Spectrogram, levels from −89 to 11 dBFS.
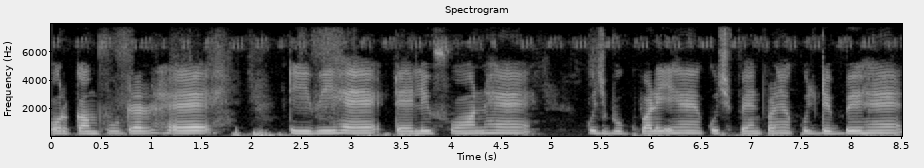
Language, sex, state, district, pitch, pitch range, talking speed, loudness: Hindi, female, Uttar Pradesh, Ghazipur, 205 Hz, 200-210 Hz, 125 wpm, -18 LUFS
